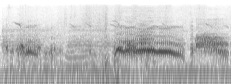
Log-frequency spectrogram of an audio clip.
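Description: Broody hens scolding with a run of clucks and drawn-out calls, the longest one about halfway through. It is their defensive warning at an intruder coming near their chicks.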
